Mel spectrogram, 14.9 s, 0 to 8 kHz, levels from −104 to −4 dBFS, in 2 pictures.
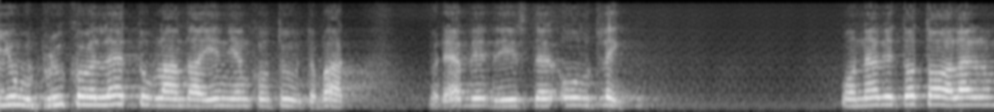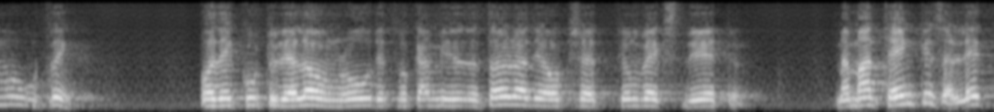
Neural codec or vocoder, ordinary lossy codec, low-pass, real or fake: codec, 16 kHz, 0.4 kbps, LongCat-Audio-Codec; none; 7.2 kHz; fake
